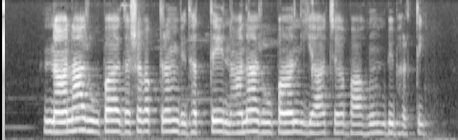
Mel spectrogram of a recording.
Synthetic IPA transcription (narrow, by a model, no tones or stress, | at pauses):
naːnaːɾuːpaːd̪ɐʃɐʋɐk̚t̪ɾɐmʋɪd̪ʱɐt̪ːeːnaːnaːɾuːpaːnjaːt͡ʃɐbaːɦuːnbɪbʱɐɾt̪i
